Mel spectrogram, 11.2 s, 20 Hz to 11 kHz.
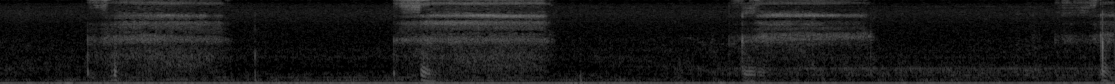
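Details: A Himalayan/Persian cat snoring heavily: regular snoring on each breath in, about 16 a minute, over a steady low hum in the background.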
